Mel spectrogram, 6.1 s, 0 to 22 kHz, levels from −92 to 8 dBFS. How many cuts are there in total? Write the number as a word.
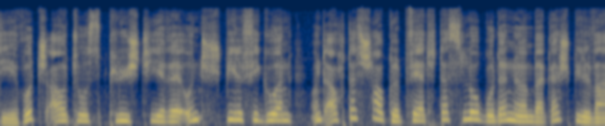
zero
